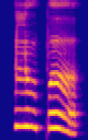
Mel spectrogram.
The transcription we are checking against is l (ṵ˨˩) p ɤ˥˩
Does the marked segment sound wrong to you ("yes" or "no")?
yes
